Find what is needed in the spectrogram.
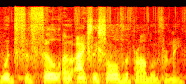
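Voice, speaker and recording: A man speaks in a fairly high pitch with ordinary pitch variation and an Irish accent. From Ireland. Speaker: infrastructure engineer, conference speaker. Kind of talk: keynote talk. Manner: conversational, frequent 'okay?' tags.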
